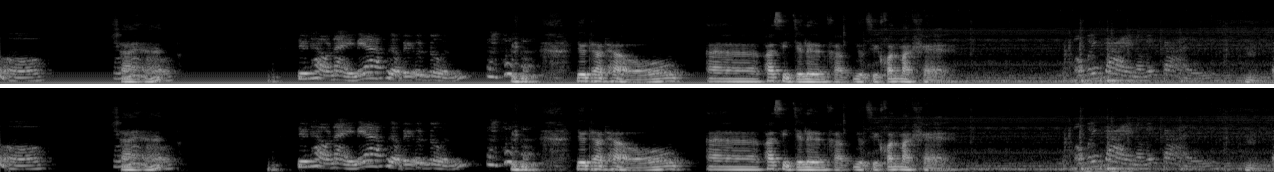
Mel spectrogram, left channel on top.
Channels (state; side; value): noise; left; hum, 16 dB below the sound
